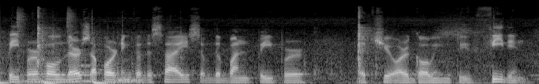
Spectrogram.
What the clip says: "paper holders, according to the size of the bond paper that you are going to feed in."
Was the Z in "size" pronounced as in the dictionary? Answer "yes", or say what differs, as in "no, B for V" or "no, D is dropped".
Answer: no, S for Z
